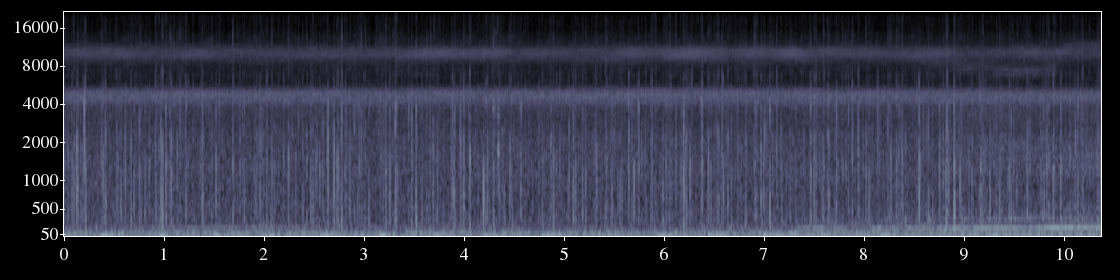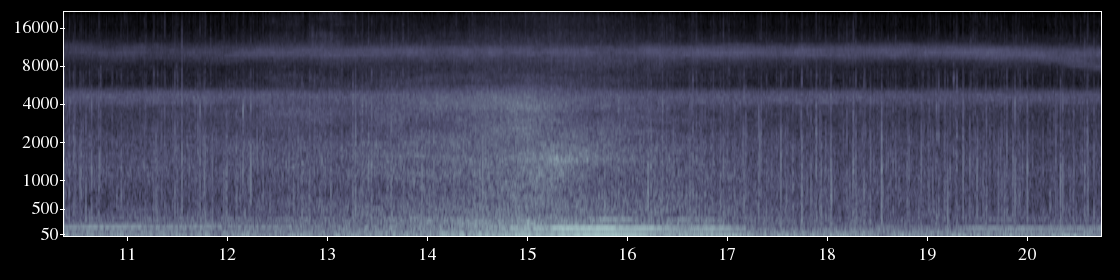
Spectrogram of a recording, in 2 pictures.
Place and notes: Zhonggua Rd., 桃米里 Puli Township - Walking in the rain
Walking in the rain, The sound of water streams, Traffic Sound, Cicadas cry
